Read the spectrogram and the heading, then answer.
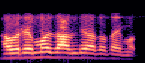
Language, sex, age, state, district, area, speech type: Assamese, male, 18-30, Assam, Morigaon, rural, conversation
